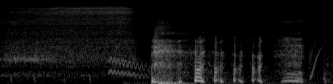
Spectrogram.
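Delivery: long, breathy laugh; soft laugh that runs on breath. Real, not acted. Player amused by a find, breathy laugh. Amused by what just happened.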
